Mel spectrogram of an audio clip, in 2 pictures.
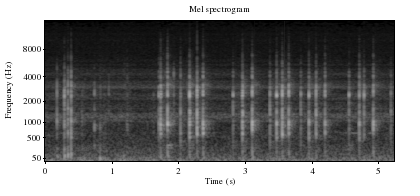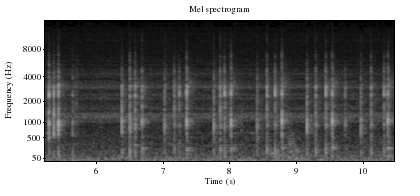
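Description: Long nails tap on a small, hollow Nuggets cardboard box with bottom flaps and an orange side full of holes. The result is quick, dry, bright clicks in uneven bursts with pauses between them. Each tap dies away almost instantly, and the tone centers around 2.8 kHz.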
